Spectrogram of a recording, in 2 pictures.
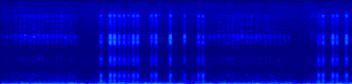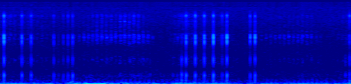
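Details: Domestic cat purring hard: a steady, deep low rumble runs throughout, broken by clusters of sharp crackling clicks around the first, third and fifth seconds.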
